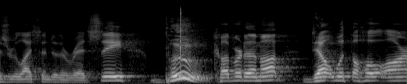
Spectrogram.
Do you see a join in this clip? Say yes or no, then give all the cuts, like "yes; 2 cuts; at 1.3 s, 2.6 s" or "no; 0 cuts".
yes; 1 cut; at 2.1 s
